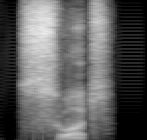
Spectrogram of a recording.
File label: "swat", British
